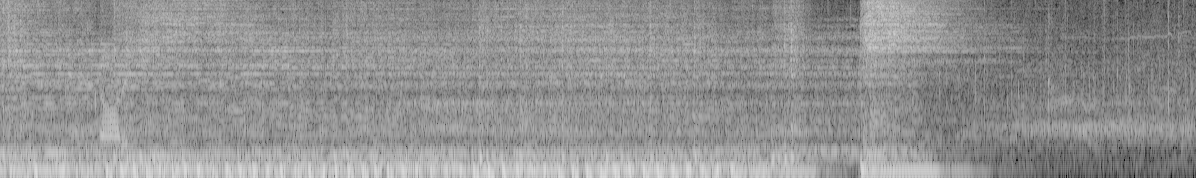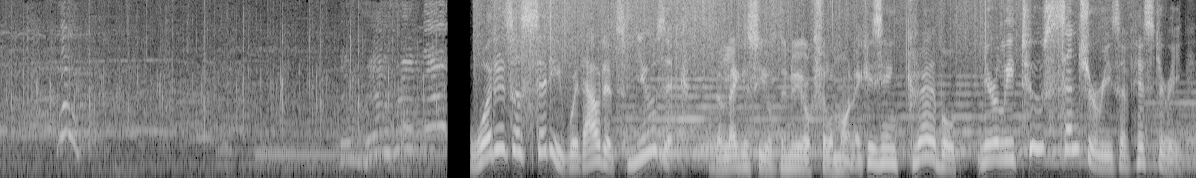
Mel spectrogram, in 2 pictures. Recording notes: Taking The Trip To Skull & Roses Festival. This is an audio documentary of our experience at this historic and incredible festival. A short backstage interview.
